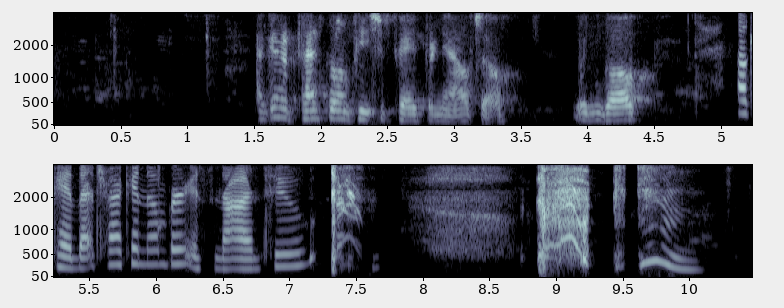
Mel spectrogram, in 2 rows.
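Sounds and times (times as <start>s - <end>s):
speech: 1.5s - 4.5s, 5.1s - 7.7s, 8.8s - 10.2s
harsh throat-clearing cough: 7.3s - 7.7s, 8.8s - 10.0s.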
